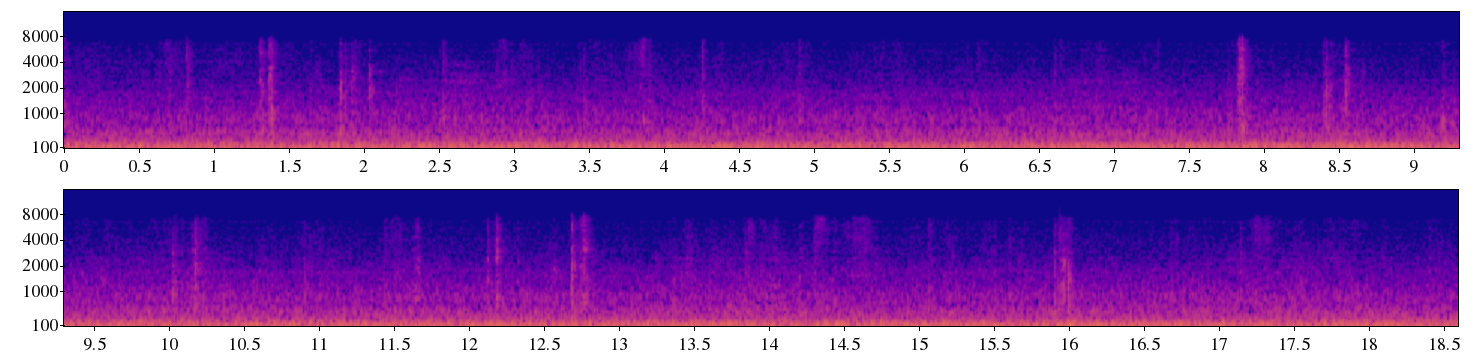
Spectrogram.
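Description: Trading cards shuffle and flick against each other in hands.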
